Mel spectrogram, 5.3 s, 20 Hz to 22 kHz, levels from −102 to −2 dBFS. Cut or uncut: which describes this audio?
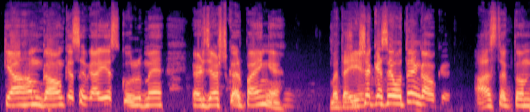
uncut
